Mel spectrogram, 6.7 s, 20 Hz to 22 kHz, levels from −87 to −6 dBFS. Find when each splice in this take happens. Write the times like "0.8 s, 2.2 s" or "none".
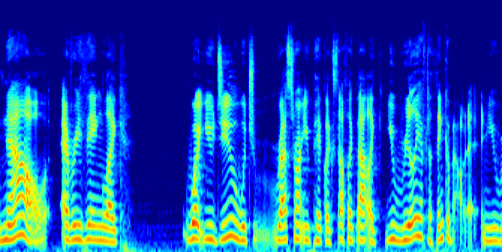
none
